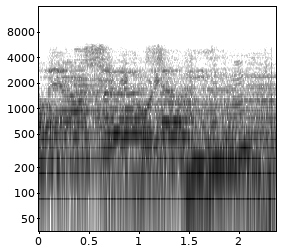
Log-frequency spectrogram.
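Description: Live solo acoustic guitar played with a male voice singing over it, the pitch sliding upward in several short glides.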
